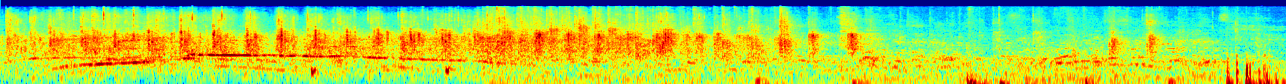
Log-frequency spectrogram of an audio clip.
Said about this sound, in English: I will now invite the Honorable Fortune Charumbira to show gratitude to the House. Shall we receive him with a hand of applause?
